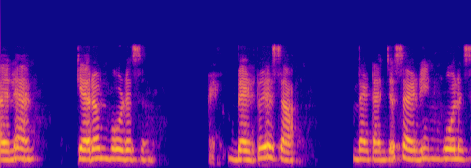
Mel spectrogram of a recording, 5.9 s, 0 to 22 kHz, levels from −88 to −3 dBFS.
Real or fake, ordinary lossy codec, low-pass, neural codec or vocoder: fake; none; 7.2 kHz; codec, 16 kHz, 4.8 kbps, FACodec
